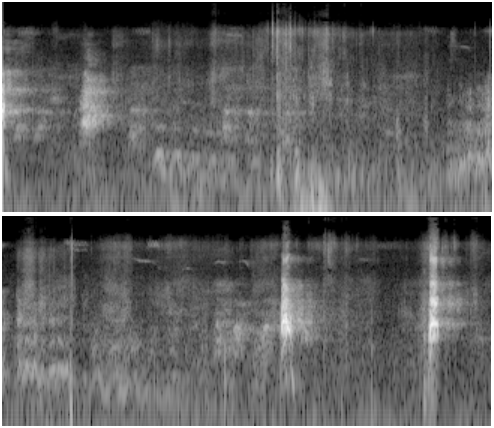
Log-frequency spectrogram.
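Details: Small dogs, Papillons with a Yorkshire Terrier, indoors: scattered short yaps with long gaps, faint shuffling and rustling between, and two sharp high barks close together near the end.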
